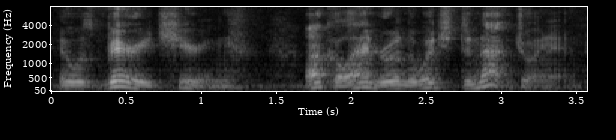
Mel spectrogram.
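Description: A middle-aged man narrates a children's storybook as an audiobook reader, speaking from a small furnished room at home. His medium-pitched voice is animated and a bit creaky, and he reads a little fast.

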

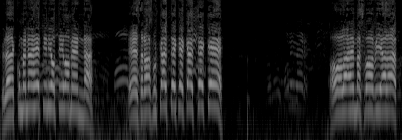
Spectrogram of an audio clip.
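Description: A man coaching a youth football team from the sideline outdoors, loudly calling encouragement and instructions to his players. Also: extremely high pitch, steady tone. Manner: loud, rapid encouragement and instructions.

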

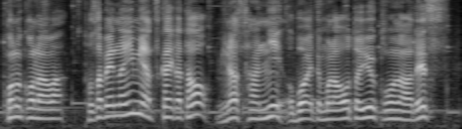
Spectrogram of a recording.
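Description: A man's voice: on the high side, quick pace, fairly bright tone. A young man hosting a radio show, talking chattily with a Tosa accent. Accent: Tosa dialect of Kochi. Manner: chatty, amused. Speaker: radio host. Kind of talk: casual radio talk. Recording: faint music underneath.

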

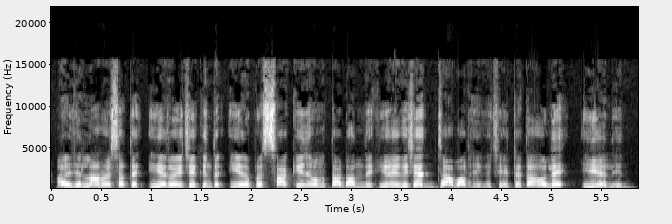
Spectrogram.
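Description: A man teaching Quran reading, spelling out each letter slowly, then saying the word and repeating it, and asking listeners quick questions that he answers himself. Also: on the high side, darkish tone. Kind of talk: slow spelled-out recitation lesson.

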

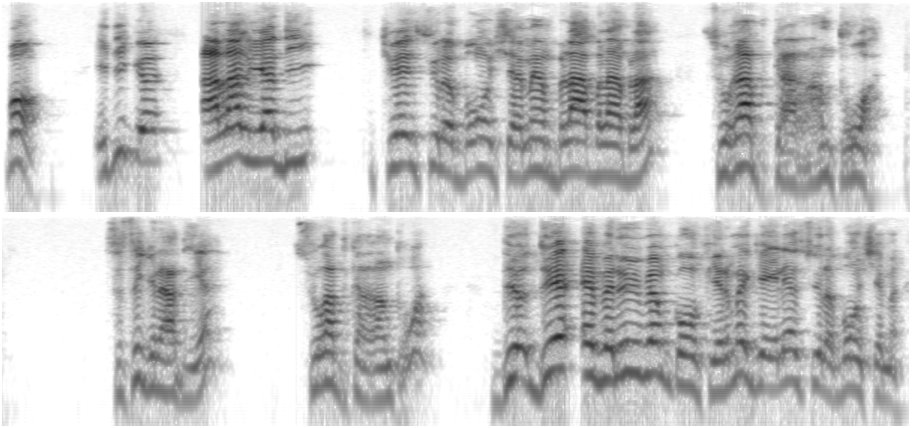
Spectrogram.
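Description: Speaking at a moderate pace in a high, slightly bright voice, a man ridicules a religious debate as clips of it replay. Again and again he presses his listeners to follow along.

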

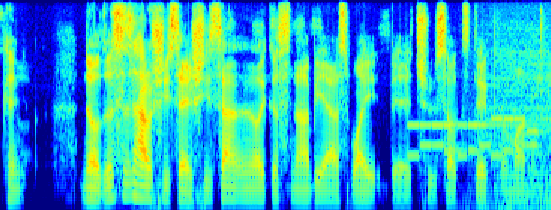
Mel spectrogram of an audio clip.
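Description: A young man chats loosely over his gameplay. He swears a lot and drifts from thought to thought in street slang. His voice sits a bit low, with faint background noise. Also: fairly even intonation, moderate pace. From New York. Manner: slangy, profane, rambling. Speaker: let's play gamer. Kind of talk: casual gameplay commentary. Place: at home.

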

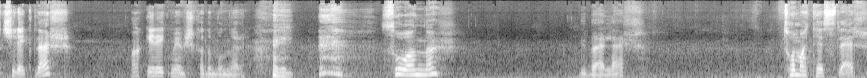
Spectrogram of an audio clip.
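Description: A Turkish woman with a lowish, mellow voice chats casually while she cleans and gardens, talking to her viewers, her pets and her plants around her home and garden. There's slight background noise.

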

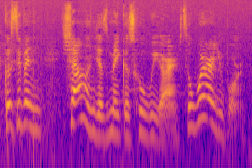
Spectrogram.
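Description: A woman's voice: fairly high pitch, big pitch swings, brisk, gravelly, a little mellow. Middle-aged female host, curious and chatty, studio lapel mic, faint background hiss. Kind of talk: interview chat. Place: TV studio set.

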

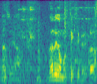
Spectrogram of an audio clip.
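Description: Fast-talking Japanese restaurant chef, a man. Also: fairly low pitch, lively intonation. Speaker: sushi chef and restaurant owner. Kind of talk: casual polite talk with customers and staff at work. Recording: clear kitchen and restaurant background noise.

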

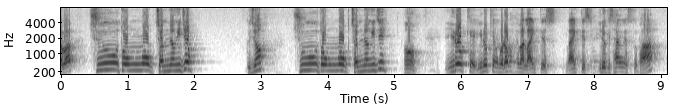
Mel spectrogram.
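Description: A teacher giving a classroom lecture in Bible English, switching between Korean and English. The delivery is playful, full of puns and quick questions to the class, with key words repeated for students to echo back. The voice sits at a middle pitch. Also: darkish tone. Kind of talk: classroom lecture with call-and-response drills.

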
